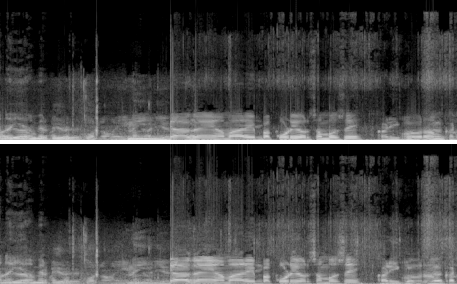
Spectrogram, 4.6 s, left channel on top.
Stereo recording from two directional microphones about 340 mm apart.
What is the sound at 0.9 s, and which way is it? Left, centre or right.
Speech, centre.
